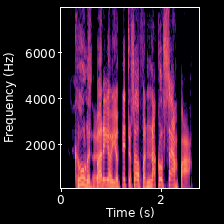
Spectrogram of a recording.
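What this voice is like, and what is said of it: Put-on British accent. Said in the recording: “What kind of weird British pronunciation of sandwich is that? ... I thought you were doing so well with your British accent”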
